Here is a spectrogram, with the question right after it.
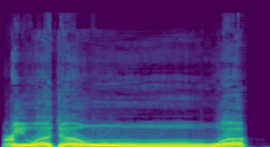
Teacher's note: Idgham bi gunnah, masuk idgham, masukkan bunyi tanwin ke dalam waw. Bila kata bi gunnah ni, masuk tu dengan dengung, dan dengungnya berkadar dua harakat sahaja.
